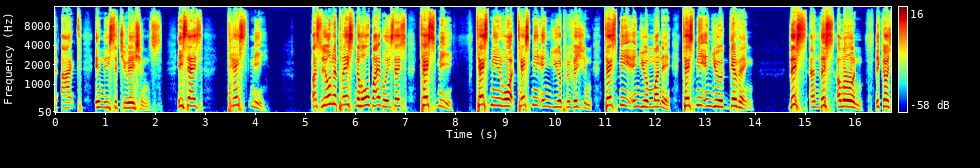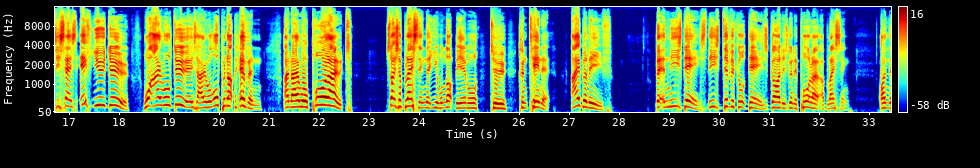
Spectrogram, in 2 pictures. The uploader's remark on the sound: Recorded at freedomcentre church, Preston on Sunday 22nd March 2020.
